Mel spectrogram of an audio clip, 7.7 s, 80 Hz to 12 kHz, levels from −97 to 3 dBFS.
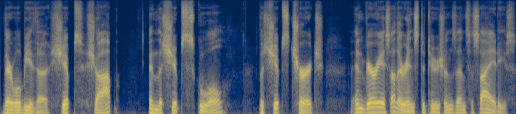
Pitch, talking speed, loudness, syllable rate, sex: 105 Hz, 145 wpm, -18 LUFS, 4.3 syllables/s, male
